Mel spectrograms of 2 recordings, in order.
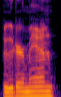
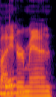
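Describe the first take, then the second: First: The first syllable is said with an 'oo' vowel. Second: The first syllable is said with an 'eye' vowel. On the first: The speaker calls it wrong. "I know it's not pronounced Spooderman" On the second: The speaker calls it right.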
